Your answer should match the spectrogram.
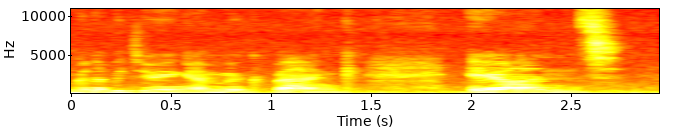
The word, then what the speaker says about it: mukbang: to be doing a MOOC bank and this is like how I pronounce it some people say funk but I think MOOC bank is the right way to say it but anyway I'm gonna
